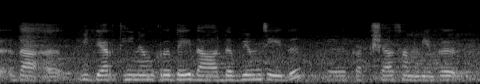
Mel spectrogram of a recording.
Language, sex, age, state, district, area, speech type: Sanskrit, female, 18-30, Kerala, Kollam, rural, spontaneous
